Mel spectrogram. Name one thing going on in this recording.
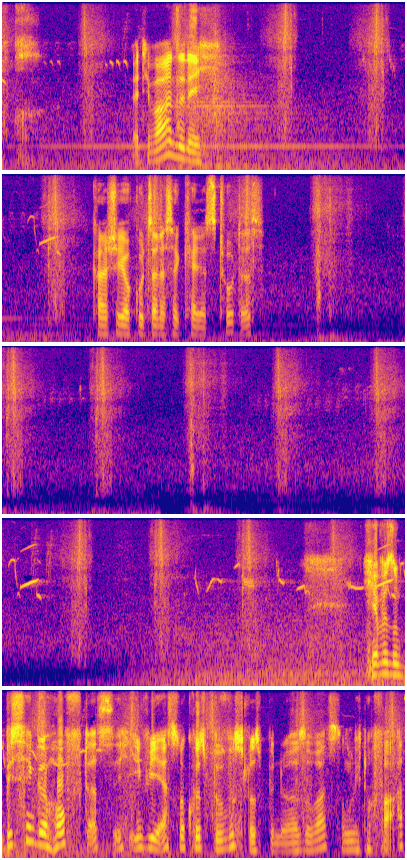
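Grass rustles as a person crawls through it.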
